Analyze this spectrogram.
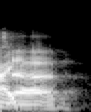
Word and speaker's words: Kaito: Yeah, It's Kaito. Kaito. Katsuya Kitamura. We have the power of the internet. I'm gonna just look this up right now. Yeah, Kaito Kitamura. Unless that's the No, Kaito Kiyomiya is the Noah guy.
